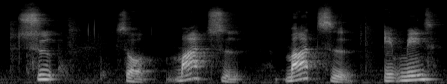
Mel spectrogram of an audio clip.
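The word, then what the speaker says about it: つ: I know it's a tu, but we pronounce it like tsu, tsu.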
